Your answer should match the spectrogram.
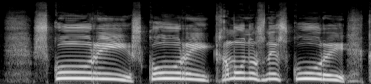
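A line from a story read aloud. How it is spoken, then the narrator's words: Street cry. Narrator (Russian): кричал он по улицам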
